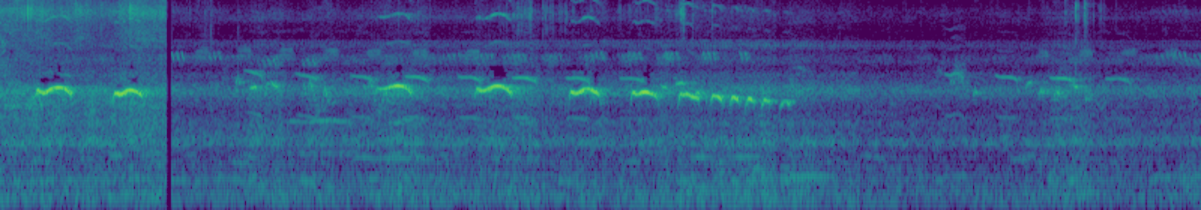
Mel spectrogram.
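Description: A bird calling: a series of short, arched whistled notes, a few a second, that speed up and fall in pitch before stopping about five seconds in. Insects chirp steadily in a fast, even rhythm underneath.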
